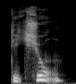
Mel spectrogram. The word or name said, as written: DIKTIONERNES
